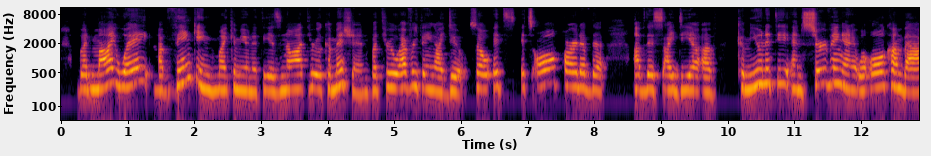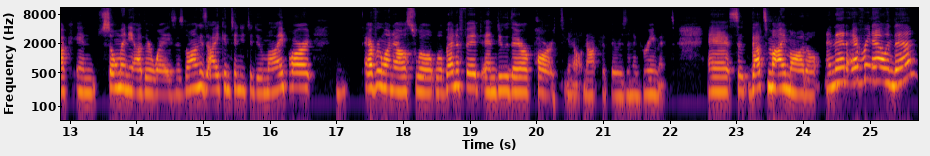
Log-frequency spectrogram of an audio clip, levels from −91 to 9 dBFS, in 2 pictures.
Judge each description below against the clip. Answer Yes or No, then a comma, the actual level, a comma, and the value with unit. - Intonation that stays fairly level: No, average, 4.0 semitones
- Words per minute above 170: Yes, average, 185 wpm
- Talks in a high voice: Yes, high, 225 Hz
